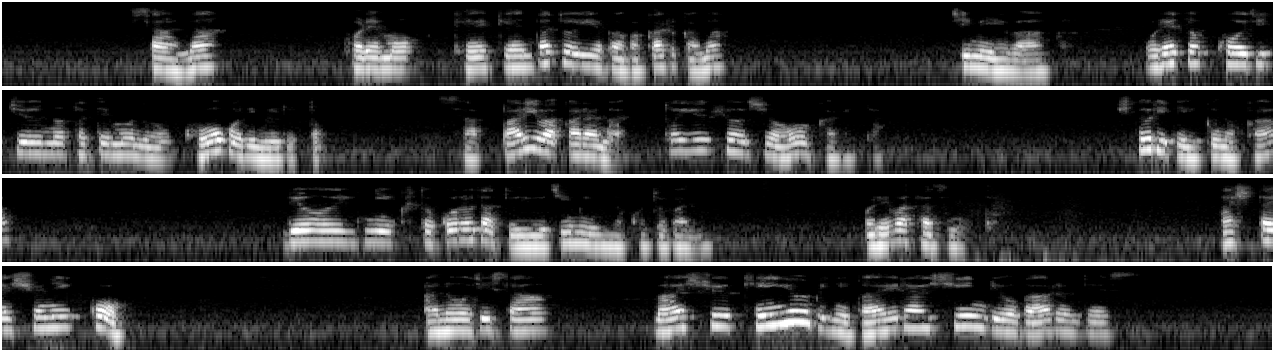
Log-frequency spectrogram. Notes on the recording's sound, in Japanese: リモート収録。今回はリモートでの収録となっているため、聴きにくい箇所があるかもしれませんが、ご了承いただければ幸いです。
